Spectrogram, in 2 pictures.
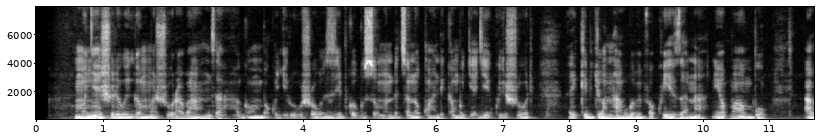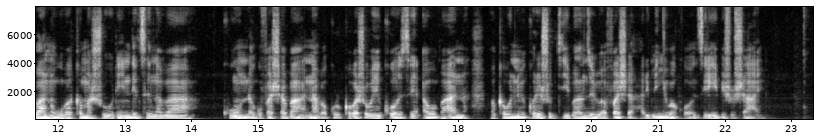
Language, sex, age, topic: Kinyarwanda, male, 18-24, education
